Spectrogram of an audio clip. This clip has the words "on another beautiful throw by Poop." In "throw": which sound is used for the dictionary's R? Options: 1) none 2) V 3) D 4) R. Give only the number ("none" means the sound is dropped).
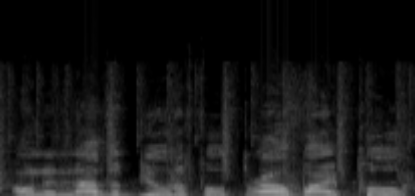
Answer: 4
